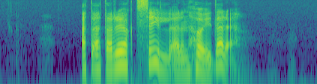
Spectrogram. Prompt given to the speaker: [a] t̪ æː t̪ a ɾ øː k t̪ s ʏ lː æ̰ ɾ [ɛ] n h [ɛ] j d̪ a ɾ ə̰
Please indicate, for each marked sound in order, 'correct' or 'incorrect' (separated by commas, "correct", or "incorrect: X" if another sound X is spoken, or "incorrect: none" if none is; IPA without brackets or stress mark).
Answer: correct, correct, incorrect: œ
